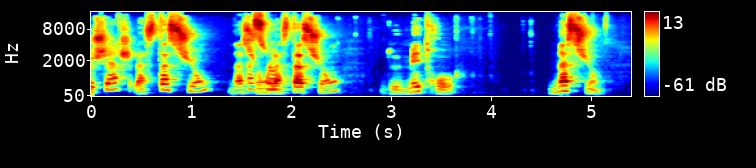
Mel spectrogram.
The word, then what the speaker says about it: station: Se escreve assim em francês, não tem o E no início da palavra, não é estação, é station.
